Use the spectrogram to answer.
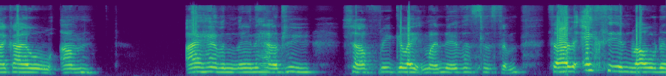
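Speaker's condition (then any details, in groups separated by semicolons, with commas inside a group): Spastic cerebral palsy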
